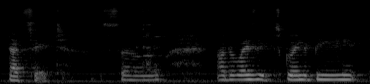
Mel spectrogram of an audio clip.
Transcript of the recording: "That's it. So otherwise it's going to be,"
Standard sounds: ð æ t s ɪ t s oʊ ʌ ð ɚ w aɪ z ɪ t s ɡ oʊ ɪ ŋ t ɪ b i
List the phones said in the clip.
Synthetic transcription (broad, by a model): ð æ t s ɪ t s oʊ ʌ ð ɚ w aɪ z ɪ t s ɡ oʊ ɪ ŋ t ɪ b i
